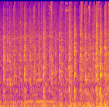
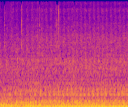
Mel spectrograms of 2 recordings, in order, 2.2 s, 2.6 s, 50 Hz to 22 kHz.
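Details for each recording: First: 1977 Dodge Power Wagon plow truck, started (it ran earlier that day), with good oil pressure: rough-edged but steady idle just after firing up, no knocks or squeals; normal idle after cold start. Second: 1977 Dodge Power Wagon plow truck cruising at about 40 km/h: loud, deep rumbling V8 with a raspy blat on the exhaust note from a couple of exhaust leaks, no rattles; exhaust leak.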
